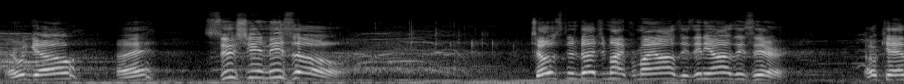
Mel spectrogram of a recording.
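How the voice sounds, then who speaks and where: A man presents to a live crowd with energy and humor, constantly tossing out tag questions to keep them engaged. His voice is very high-pitched, with slight background noise.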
